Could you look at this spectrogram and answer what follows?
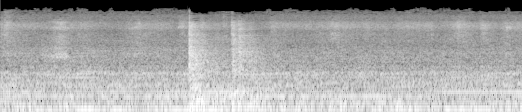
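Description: A steady low hum and rumble, with one sharp knock about two seconds in.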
